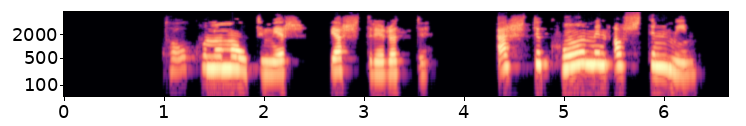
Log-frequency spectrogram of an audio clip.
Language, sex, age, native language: Icelandic, female, 30-39, Icelandic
